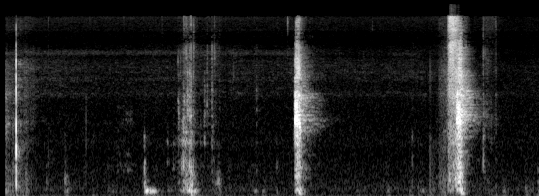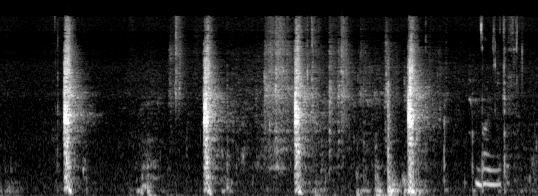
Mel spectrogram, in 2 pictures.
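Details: Langur monkeys on high alert in an Indian forest give harsh, explosive cough-like alarm barks, repeated every two seconds or so, warning of a tiger moving close by.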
